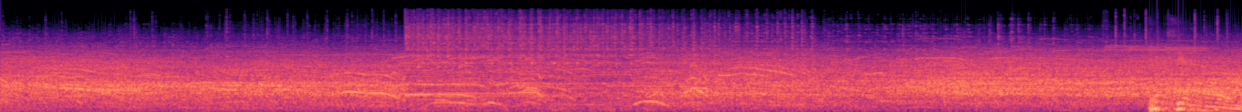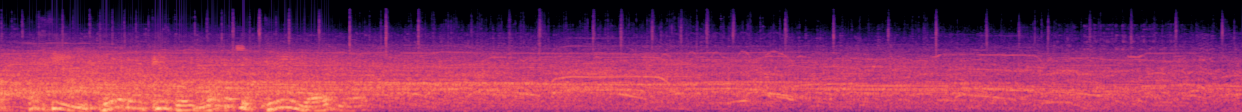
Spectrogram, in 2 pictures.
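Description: A crowd cheers and roars outdoors.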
